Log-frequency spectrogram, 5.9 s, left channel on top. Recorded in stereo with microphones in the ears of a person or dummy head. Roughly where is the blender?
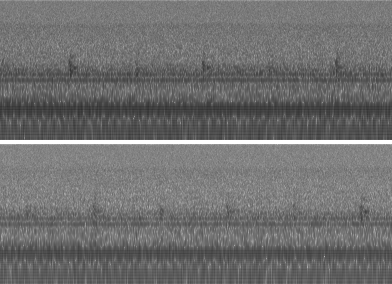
I don't hear a blender.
